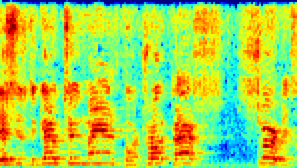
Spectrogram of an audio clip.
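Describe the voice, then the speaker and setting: A man speaks at an extremely high pitch in a monotone, flat intonation. Audible room echo and noticeable background noise surround him. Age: 70s. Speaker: company owner presenting awards. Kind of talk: award ceremony speech.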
